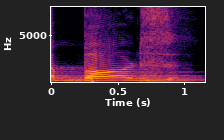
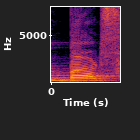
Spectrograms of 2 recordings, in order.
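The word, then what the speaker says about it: birds: کیا۔ He made the برڈز، دیکھیے میں برڈس نہیں بول رہا ہوں، سین نہیں بول رہا ہوں، زا کا تلفظ دے رہا ہوں۔ He made the برڈز،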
